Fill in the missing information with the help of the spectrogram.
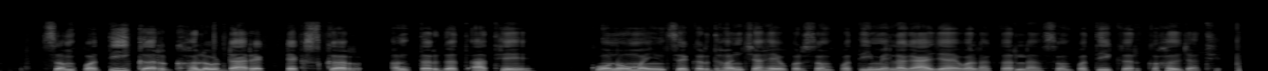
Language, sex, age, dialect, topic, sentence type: Chhattisgarhi, male, 25-30, Northern/Bhandar, banking, statement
